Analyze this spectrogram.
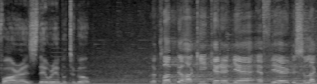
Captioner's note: speaking french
